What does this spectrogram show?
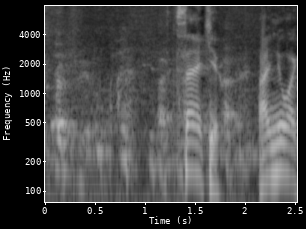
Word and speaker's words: Whitefield: And it's Whitfield. I said Whitefield, didn't I? It is. Pronunciation is Whitfield.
